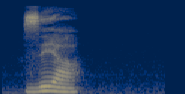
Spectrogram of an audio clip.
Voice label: "sehr", German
